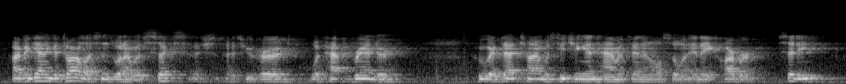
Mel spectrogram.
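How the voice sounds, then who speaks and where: In an American accent, this voice speaks at a moderate pace with monotone, flat intonation, amid noticeable background noise and audible room echo. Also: man, medium pitch for a man. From southern New Jersey. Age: 70s. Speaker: retired high school band director. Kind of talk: public talk. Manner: halting, many fillers.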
